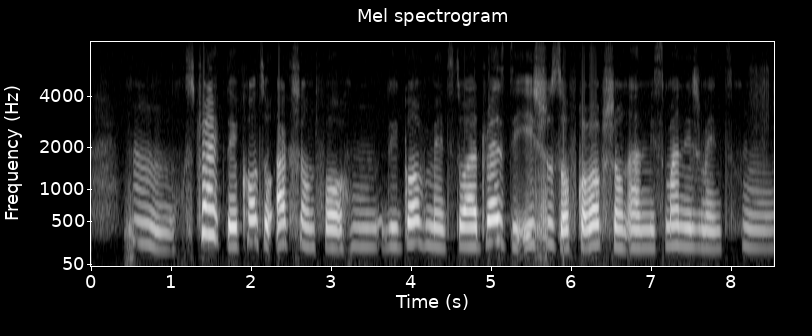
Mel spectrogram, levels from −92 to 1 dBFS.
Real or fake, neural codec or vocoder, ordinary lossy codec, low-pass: real; none; none; none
